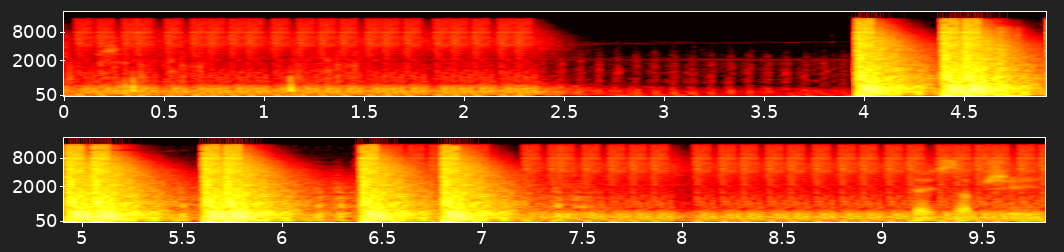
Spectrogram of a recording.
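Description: Bursts of automatic machine-gun fire in a Blackhawk Rescue Mission video game firefight, loud and close, arriving in several rapid volleys after a brief silence, over steady in-game background noise.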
